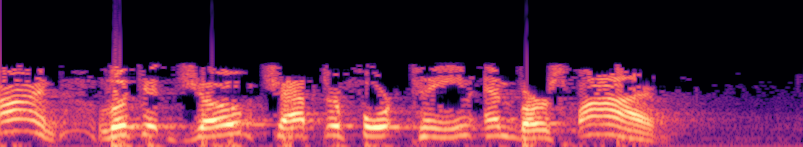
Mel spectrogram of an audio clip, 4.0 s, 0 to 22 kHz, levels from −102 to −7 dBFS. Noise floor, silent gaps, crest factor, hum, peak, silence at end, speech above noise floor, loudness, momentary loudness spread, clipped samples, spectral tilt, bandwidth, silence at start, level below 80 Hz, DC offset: -56 dBFS; none; 14 dB; none; 0 dBFS; 0.75 s; 41 dB; -15 LUFS; 8 LU; under 0.1%; -3 dB/octave; 4.5 kHz; 0 s; -42 dBFS; 0.1%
